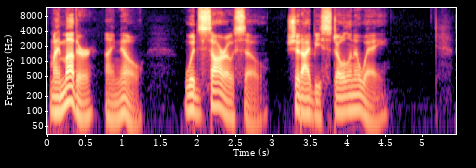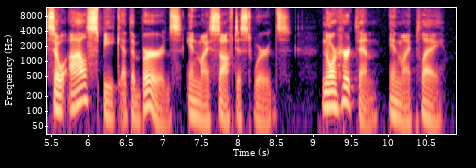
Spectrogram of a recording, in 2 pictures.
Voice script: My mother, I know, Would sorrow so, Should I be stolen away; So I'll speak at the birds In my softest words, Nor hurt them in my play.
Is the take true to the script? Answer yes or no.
yes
